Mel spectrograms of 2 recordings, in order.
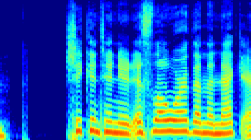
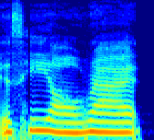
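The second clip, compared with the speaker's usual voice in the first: soft, slow, gentle, deeply concerned and emotional; 4 dB quieter than usual. Imitating how a woman asked about the man she shot: imitating soft emotional concern. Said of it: "so softly and emotionally, like she's deeply concerned".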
